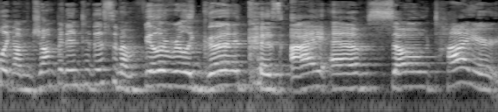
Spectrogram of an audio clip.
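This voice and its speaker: A raised, projected voice comes at a fairly slow pace, with audible room echo around it. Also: woman. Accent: American. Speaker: self-help video creator. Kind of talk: motivational talk to camera. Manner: stumbling over words.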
